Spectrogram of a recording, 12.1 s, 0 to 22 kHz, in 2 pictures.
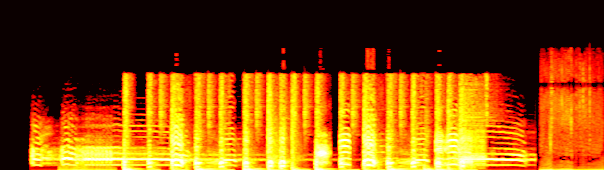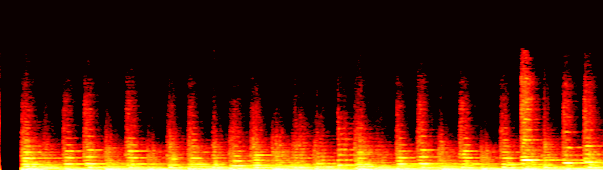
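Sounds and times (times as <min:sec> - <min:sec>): chicken clucking and crowing: 0:00.3 - 0:05.4
regular drum beat: 0:01.2 - 0:04.6.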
